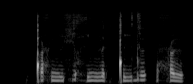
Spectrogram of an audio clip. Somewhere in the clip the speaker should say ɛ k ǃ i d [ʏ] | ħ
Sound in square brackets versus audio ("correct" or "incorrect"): correct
